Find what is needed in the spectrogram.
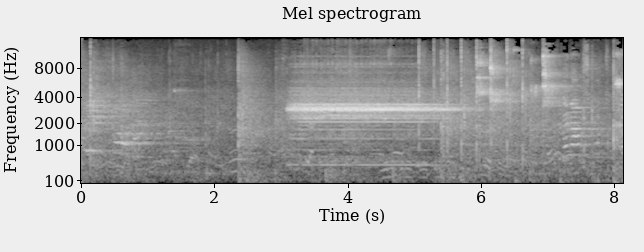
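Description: A single long, steady high-pitched signal tone, held for about two and a half seconds from about three seconds in, sounding in a basketball hall at a stoppage in play. Basketball bounces and voices sound around it.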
